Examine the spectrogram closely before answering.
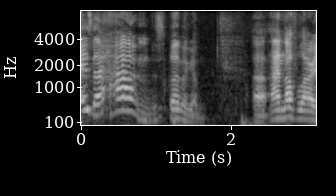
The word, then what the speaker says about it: Birmingham: i can't even say i can't say birmingham anymore because i've learned to say it properly it's birmingham birmingham yeah but those don't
